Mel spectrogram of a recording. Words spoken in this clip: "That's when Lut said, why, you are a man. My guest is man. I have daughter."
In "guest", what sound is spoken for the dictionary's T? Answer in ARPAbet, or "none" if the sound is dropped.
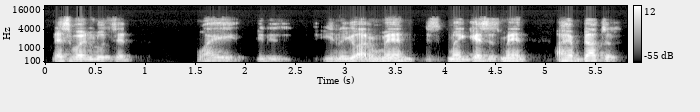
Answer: none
